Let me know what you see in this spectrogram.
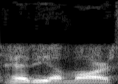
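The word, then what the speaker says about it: Hadi Amr: Yeah, his name's Hadi Amir, so you pronounced it quite right.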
